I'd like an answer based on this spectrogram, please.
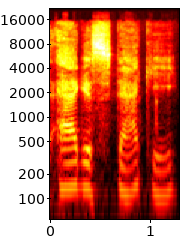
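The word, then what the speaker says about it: Agastache: It's agistaki because you know what?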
